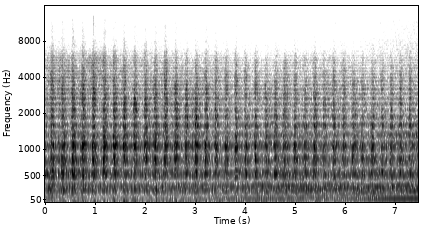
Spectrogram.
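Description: Steam locomotive exhaust beating steadily, about four to five chuffs a second, as it works a passenger train away; the beats grow slightly fainter toward the end.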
